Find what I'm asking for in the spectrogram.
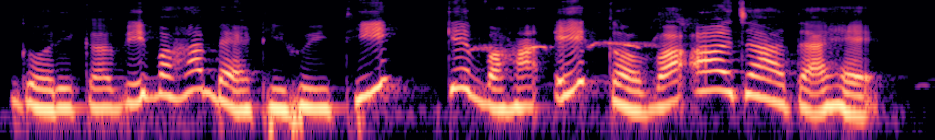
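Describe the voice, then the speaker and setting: A woman's voice: on the high side, sing-song, slow. A woman narrating a scripted cartoon story as the storyteller.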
